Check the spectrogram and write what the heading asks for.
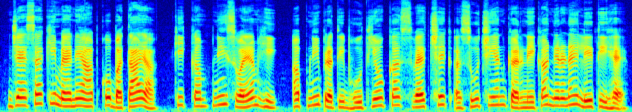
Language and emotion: Hindi, neutral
